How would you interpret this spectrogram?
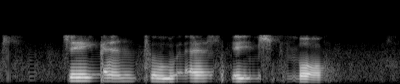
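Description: Throughout, the speech has passed through an LPC-10 vocoder, its heavy coding damage fitting a 2.4 kbit/s rate. A ten-pole filter driven by pulses or noise turns it into a buzzing, mechanical robot voice with nothing above 3.9 kHz.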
